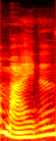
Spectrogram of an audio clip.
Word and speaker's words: 卖: 사다 마이는 삼성이고 팔다 마이는 사성이에요.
